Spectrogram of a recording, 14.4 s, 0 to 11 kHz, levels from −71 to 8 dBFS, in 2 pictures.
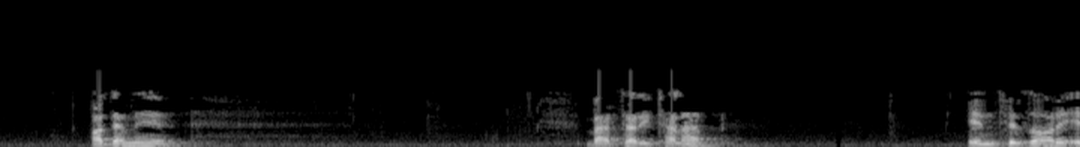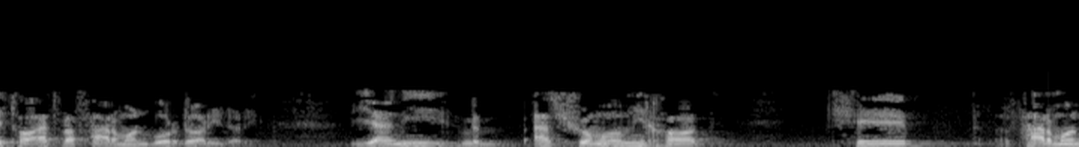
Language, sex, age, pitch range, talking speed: Persian, male, 60-79, 120-165 Hz, 65 wpm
